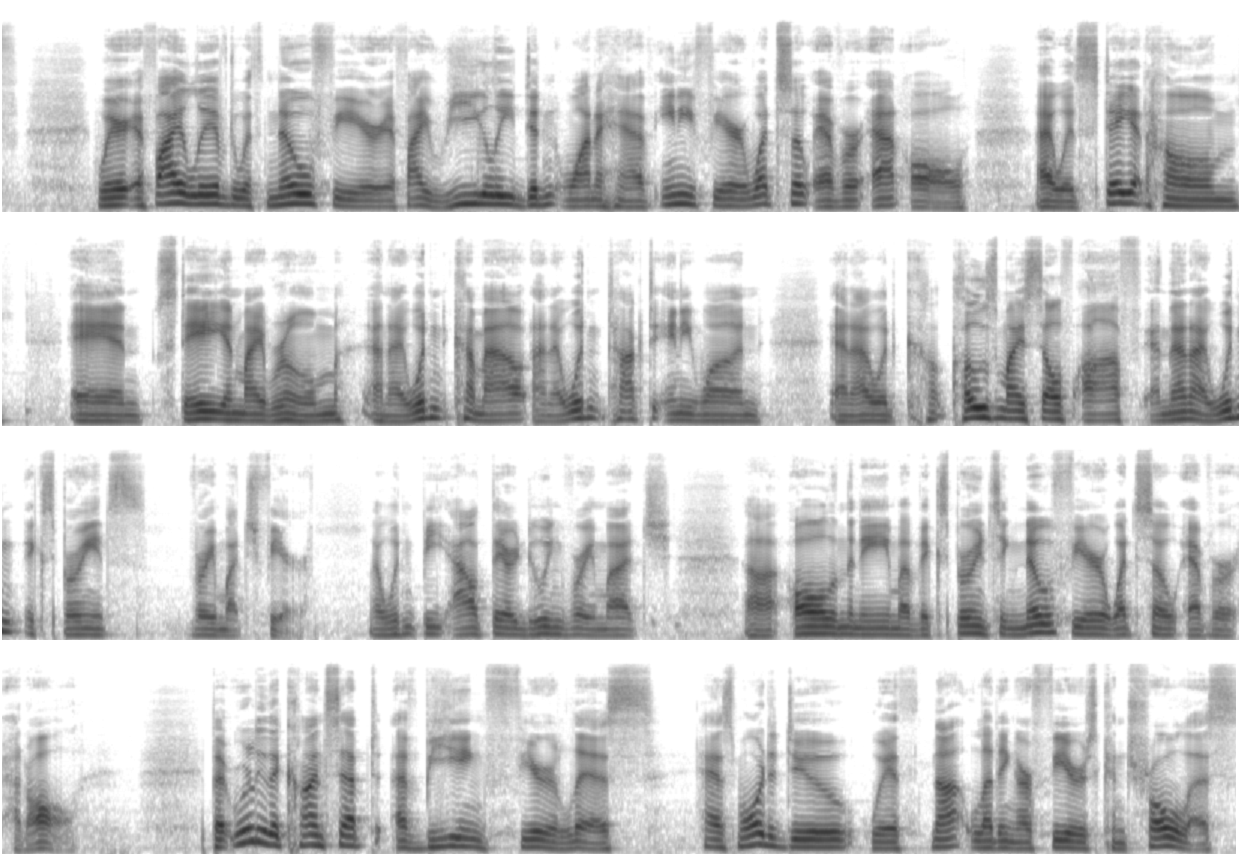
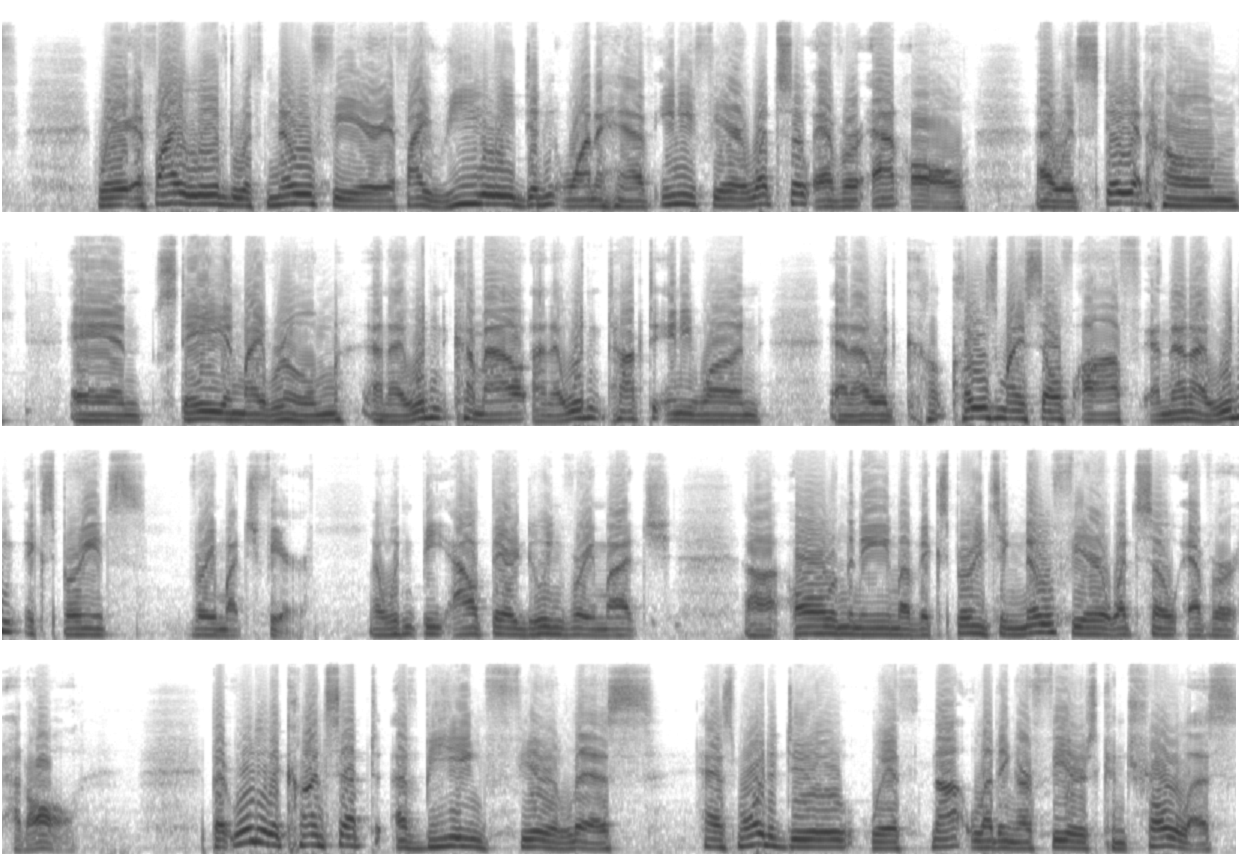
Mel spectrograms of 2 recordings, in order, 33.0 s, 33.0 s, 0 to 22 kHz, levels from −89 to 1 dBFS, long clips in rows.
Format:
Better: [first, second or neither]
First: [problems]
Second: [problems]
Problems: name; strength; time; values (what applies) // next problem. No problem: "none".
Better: first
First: none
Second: distortion; heavy; 17% of the sound clipped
